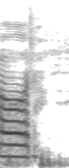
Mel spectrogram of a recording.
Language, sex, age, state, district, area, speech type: Maithili, female, 30-45, Bihar, Araria, rural, spontaneous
